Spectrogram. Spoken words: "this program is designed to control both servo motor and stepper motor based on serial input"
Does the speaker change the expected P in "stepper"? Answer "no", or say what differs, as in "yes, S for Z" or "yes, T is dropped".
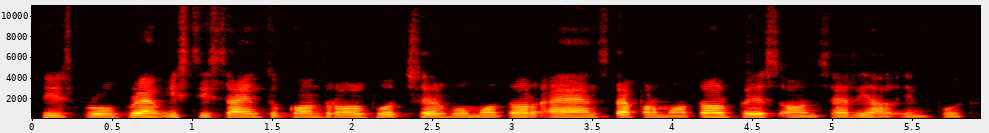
no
